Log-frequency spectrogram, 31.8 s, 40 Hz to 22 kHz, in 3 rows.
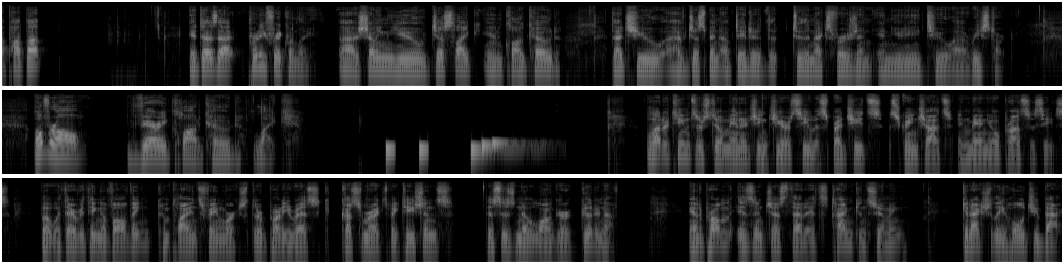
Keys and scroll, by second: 1.1 ctrl+l, 5.8-6.9 typing, 14.2 j.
